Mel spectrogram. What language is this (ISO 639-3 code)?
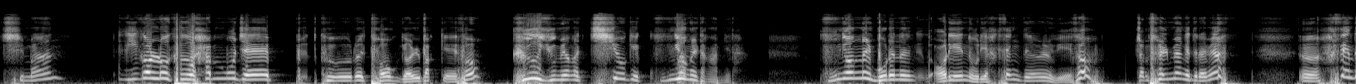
kor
